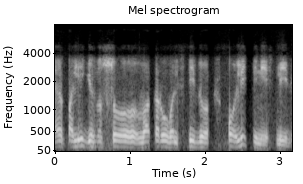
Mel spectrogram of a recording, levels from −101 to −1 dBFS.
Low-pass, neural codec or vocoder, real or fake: 7.2 kHz; none; real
